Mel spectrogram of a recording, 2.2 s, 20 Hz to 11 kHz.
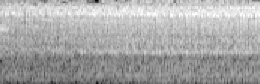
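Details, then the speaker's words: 2013 Chevrolet Spark just after replacing the coils and spark plugs and clearing the check engine light, idling under the hood. Steady high-pitched squeak over a smooth idle, a belt squeal. The engine itself runs without missing or skipping. "then I'll start it up it's running got some squeaking"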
